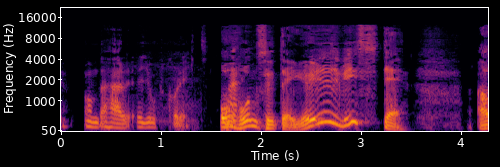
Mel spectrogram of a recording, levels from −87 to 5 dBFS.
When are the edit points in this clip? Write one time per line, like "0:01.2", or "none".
0:01.5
